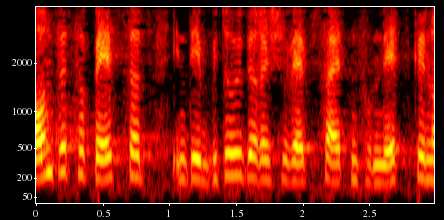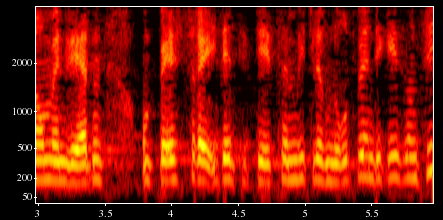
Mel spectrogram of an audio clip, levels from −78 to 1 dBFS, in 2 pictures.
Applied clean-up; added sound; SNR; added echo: none; none; none; none.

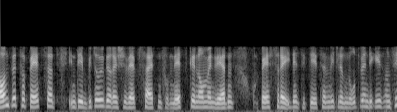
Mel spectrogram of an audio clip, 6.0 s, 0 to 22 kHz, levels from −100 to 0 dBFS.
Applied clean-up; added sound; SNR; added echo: neural separator model SepFormer WHAM!.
